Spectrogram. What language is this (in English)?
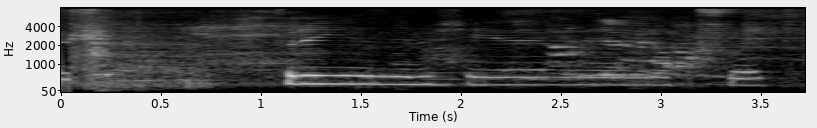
Icelandic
